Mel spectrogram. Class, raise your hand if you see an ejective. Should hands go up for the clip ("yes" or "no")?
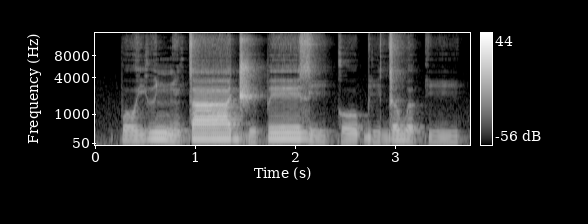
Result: no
